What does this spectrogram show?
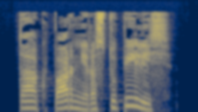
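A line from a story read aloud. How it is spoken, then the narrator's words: Booming bark. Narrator (Russian): Зычно гаркнул Ермаков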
